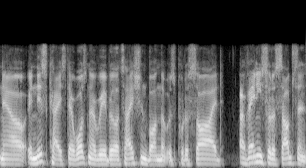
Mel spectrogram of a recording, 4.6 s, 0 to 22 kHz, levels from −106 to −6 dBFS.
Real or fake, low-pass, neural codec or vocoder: real; 7.2 kHz; none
